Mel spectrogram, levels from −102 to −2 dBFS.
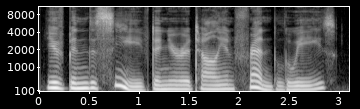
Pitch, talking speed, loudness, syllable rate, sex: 175 Hz, 155 wpm, -17 LUFS, 4.8 syllables/s, female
